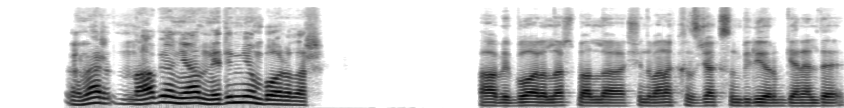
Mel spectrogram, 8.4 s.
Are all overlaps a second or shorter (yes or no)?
yes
